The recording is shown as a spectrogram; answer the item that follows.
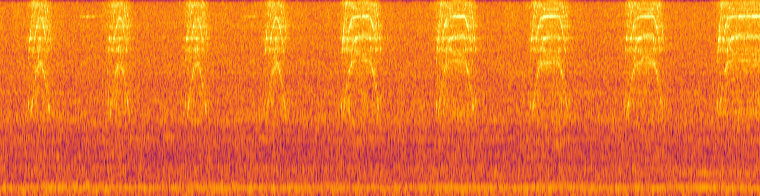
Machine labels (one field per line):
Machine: slide rail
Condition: normal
